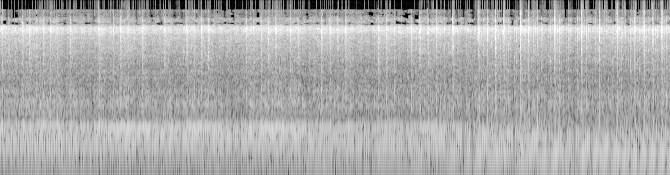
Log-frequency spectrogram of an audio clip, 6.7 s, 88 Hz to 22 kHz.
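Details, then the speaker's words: 2003 Yamaha R1, 27,000 miles, sat a while, started on the lift with a recharged battery: loud steady idle with sharp ticking chatter that sounds like an engine knock but comes from the cracked exhaust; exhaust leak, engine runs strong. "it's going to sound like it's going to really sound like that the motor is there's like a knock in there or something but it's not it's the exhaust 100%"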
